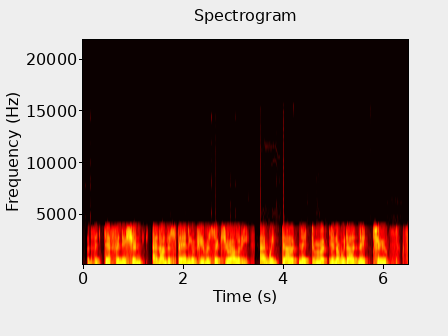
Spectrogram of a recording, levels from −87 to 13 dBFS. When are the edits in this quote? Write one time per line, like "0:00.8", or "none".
0:03.4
